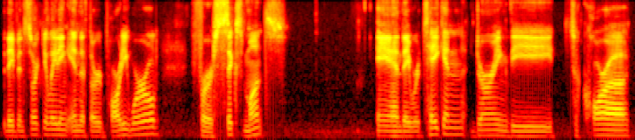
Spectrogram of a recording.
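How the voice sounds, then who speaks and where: A podcast host with a fairly low but pushed, bright and clean voice, recorded with no room sound, leads a casual panel discussion. The group chats about toy and hobby news, and he swears freely.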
